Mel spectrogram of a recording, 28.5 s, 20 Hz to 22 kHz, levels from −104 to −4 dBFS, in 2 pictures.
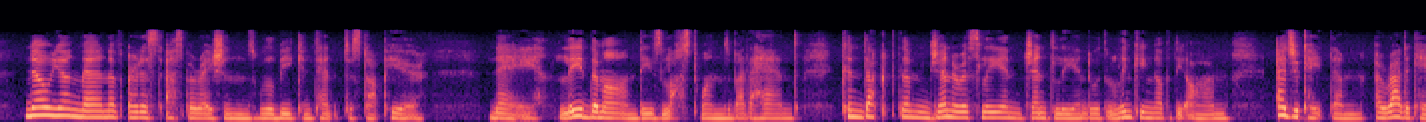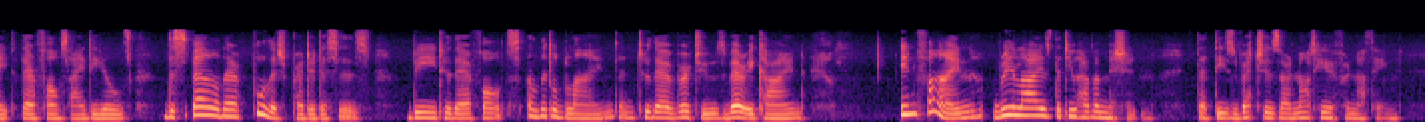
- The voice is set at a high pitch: No, medium, 165 Hz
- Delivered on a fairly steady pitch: No, average, 4.1 semitones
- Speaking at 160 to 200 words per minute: No, average, 150 wpm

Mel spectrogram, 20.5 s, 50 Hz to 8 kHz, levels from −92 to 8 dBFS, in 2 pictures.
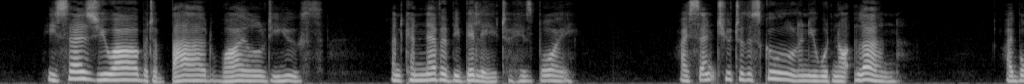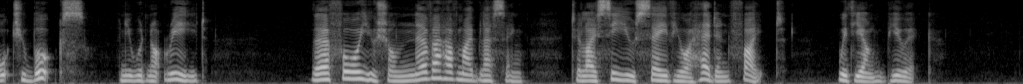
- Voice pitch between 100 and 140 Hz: No, medium, 180 Hz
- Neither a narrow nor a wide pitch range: Yes, average, 3.5 semitones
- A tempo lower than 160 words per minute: No, average, 165 wpm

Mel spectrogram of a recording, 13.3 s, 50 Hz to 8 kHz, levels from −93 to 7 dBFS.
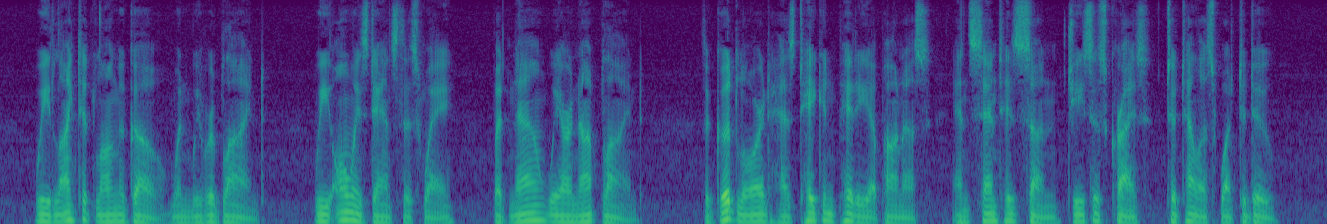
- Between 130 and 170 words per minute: No, average, 180 wpm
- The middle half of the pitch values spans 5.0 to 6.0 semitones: No, average, 3.6 semitones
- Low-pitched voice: Yes, very low, 85 Hz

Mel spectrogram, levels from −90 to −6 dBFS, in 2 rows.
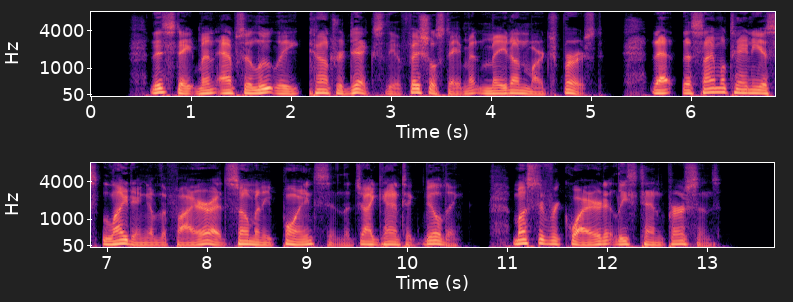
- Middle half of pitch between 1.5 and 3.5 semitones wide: No, average, 4.6 semitones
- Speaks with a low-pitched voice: Yes, low, 105 Hz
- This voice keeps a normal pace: Yes, average, 150 wpm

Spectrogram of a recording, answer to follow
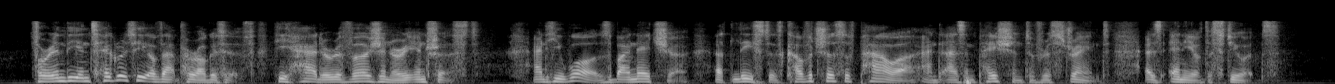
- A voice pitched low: Yes, low, 120 Hz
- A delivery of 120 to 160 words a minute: Yes, average, 150 wpm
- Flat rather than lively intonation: No, average, 4.8 semitones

